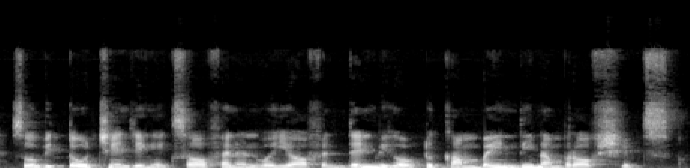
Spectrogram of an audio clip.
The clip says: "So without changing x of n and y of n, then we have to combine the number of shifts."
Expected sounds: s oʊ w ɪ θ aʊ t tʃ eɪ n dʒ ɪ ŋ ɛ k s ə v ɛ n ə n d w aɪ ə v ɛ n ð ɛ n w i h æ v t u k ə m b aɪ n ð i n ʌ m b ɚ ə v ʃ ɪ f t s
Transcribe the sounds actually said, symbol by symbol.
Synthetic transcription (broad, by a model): s oʊ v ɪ t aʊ t tʃ eɪ n dʒ ɪ ŋ ɛ k s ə f ɛ n ə n d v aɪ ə f ɛ n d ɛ n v i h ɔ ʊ t u k ə m b aɪ n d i n ʌ m b ɚ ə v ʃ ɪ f t s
